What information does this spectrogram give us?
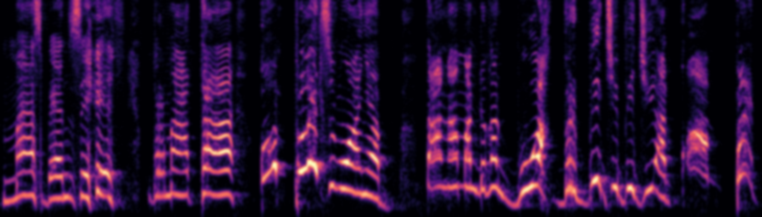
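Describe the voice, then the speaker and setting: Animated high-voiced woman pastor preaching. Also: takes it slowly. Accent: Indonesian. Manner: animated, mixes English phrases, jokes with the congregation. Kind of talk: lively sermon. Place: church service.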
